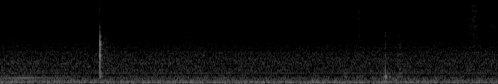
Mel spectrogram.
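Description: Close handling of a steel fishing hook and red line as a knot is drawn tight: faint rubbing and scratching, with one sharp click about a second in and a softer one near the end, over a steady low hum.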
